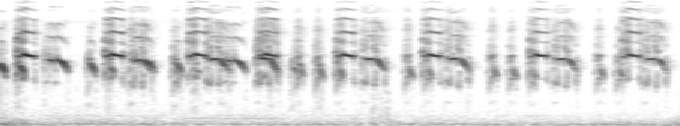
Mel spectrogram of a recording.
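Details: Grey francolin, teetar, recorded during partridge hunting; loud harsh repeated notes in quick pairs, a steady chanting call about twice a second throughout, no other sounds.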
